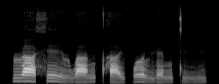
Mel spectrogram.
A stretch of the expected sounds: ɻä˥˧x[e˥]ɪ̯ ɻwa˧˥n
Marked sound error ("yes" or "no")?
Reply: yes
